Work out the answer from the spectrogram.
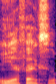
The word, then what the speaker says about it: EFX: It's called Optimal Effects. Deserve Optimum EFX, if you want to say it like that. I like to say effects, but EFX works.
